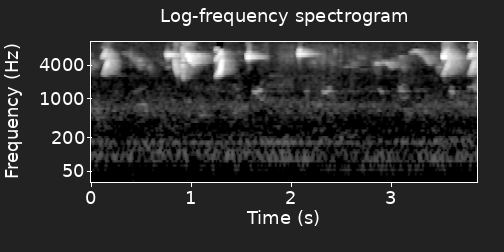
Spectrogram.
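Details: Saffron finch, a mix of female calls and male song played to stimulate a pet bird into singing; sparse high chirps and short whistled notes scattered over four seconds, with a soft low rumble beneath.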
